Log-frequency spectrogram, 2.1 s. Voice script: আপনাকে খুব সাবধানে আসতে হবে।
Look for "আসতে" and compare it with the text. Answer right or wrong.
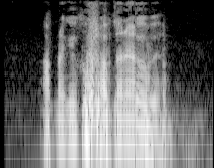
wrong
